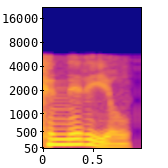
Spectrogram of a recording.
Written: conidial

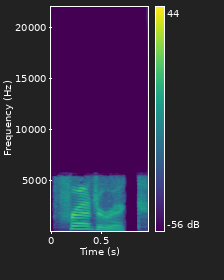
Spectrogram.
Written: Frederick I

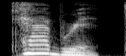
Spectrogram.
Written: tabret

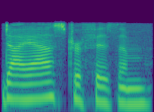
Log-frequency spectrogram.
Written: diastrophism

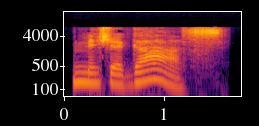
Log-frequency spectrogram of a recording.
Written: mishegaas

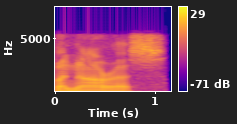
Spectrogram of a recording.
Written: Benares

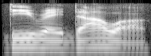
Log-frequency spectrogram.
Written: Dire Dawa

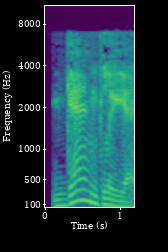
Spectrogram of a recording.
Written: gangliate

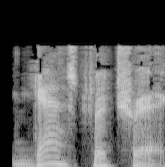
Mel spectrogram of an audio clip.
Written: gastrotrichan

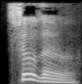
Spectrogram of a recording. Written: sulu

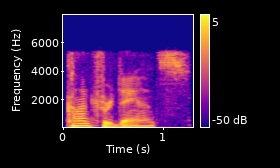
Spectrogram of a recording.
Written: contredanse

